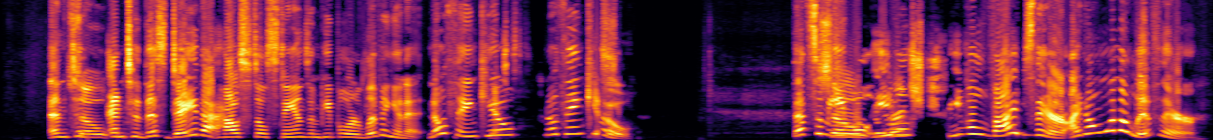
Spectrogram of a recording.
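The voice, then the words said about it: High-pitched agitated voice. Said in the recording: “my voice is getting high. I'm having a moment.”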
